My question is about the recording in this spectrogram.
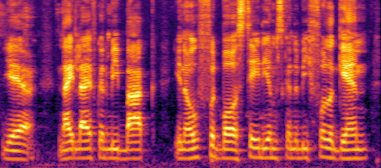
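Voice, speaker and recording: In a relaxed podcast conversation full of informal slang, a Guyanese host interviews his guest. His voice is medium in pitch and monotone, moving at a moderate pace.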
